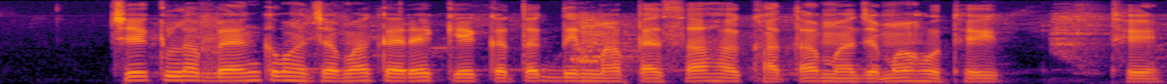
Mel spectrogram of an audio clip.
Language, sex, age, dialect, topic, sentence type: Chhattisgarhi, male, 18-24, Eastern, banking, question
